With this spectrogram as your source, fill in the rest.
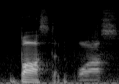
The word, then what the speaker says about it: Boston: spelled like that they telling you to put like kind of a w in boston don't you yeah yeah it's yeah it's here people boston yeah so we we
